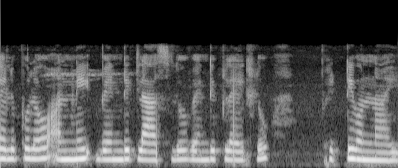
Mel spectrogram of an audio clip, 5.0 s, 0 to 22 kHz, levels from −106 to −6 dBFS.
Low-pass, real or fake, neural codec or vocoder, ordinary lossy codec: 7.2 kHz; fake; vocoder, 44.1 kHz, 128 mel bands every 256 samples, BigVGAN v2; none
